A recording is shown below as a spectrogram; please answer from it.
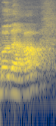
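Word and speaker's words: mont a ra: de d moi personn je préfère monara qui s'écrit MT espace a espace r mais qui se prononce comme monara comm comme mot oui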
